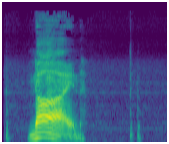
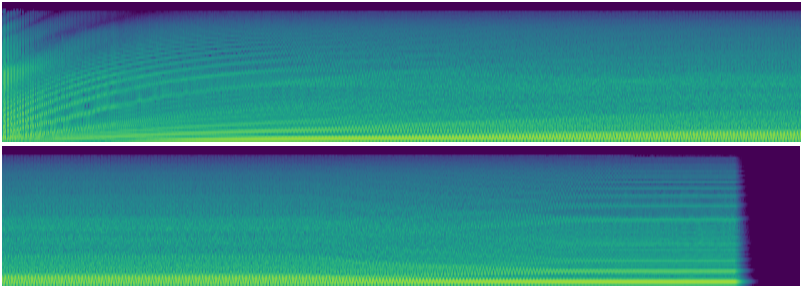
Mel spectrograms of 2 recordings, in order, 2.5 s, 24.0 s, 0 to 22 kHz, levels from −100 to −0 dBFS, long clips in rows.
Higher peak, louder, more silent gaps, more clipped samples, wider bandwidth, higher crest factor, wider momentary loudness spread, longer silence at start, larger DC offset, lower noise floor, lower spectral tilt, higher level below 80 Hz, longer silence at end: about the same, -2 dBFS vs 0 dBFS; first, -13 LUFS vs -20 LUFS; neither; neither; first, 15 kHz vs 13.5 kHz; about the same, 16 dB vs 20 dB; first, 18 LU vs 4 LU; first, 0.4 s vs 0 s; neither; second, -64 dBFS vs under -90 dBFS; second, -5.5 dB/octave vs -7 dB/octave; second, -62 dBFS vs -42 dBFS; first, 1.3 s vs 0.9 s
